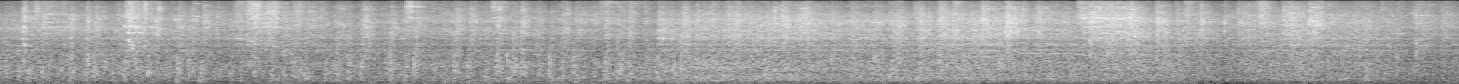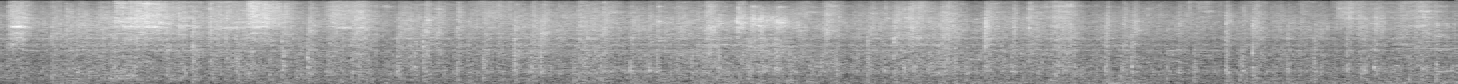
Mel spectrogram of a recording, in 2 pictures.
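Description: Passenger train coaches running at speed, heard from on board: a steady rumble with the wheels clicking over rail joints.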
